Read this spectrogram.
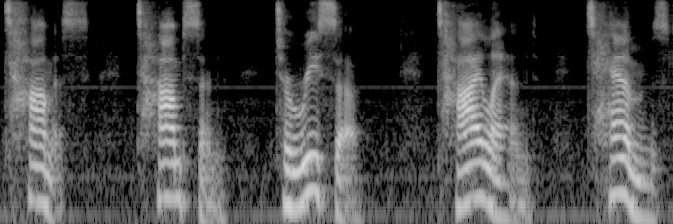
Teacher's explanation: they are pronounced as if they were spelled with a normal T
